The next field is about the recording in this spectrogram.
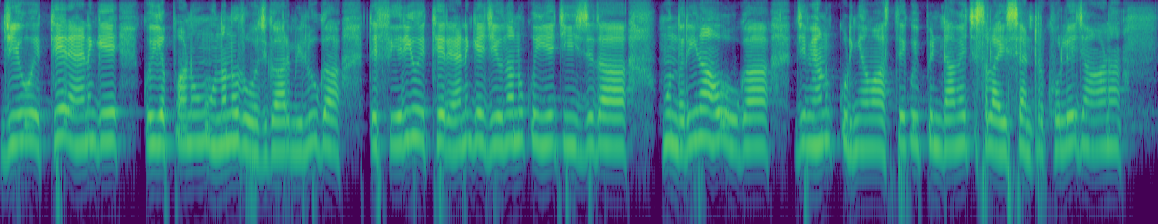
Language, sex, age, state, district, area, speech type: Punjabi, female, 30-45, Punjab, Tarn Taran, rural, spontaneous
